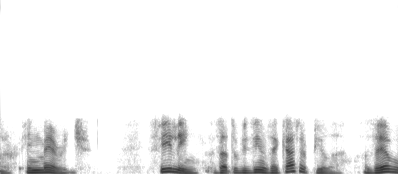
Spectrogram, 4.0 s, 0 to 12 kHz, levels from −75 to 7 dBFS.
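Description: No technical faults are present in this recording.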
